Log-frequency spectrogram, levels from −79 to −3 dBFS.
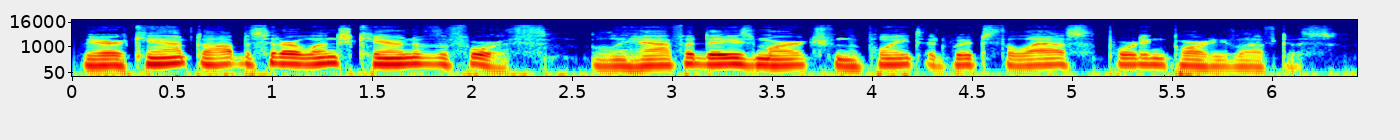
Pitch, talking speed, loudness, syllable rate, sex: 125 Hz, 245 wpm, -17 LUFS, 5.8 syllables/s, male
